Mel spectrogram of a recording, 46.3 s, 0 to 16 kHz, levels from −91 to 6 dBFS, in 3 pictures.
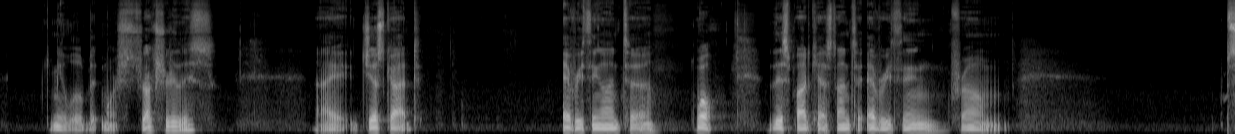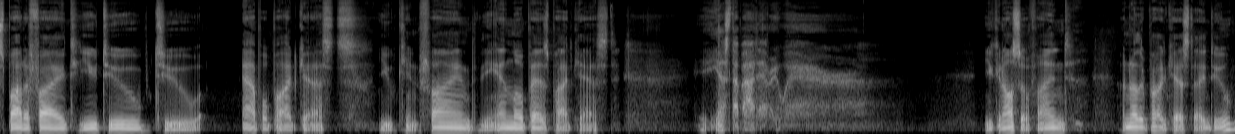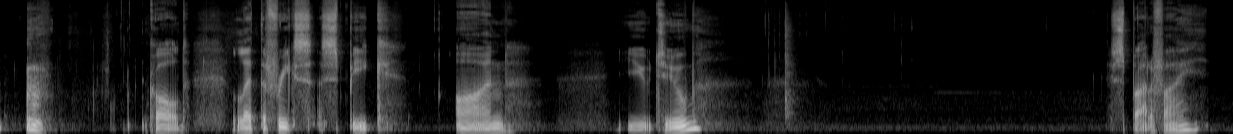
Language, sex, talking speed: English, male, 65 wpm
